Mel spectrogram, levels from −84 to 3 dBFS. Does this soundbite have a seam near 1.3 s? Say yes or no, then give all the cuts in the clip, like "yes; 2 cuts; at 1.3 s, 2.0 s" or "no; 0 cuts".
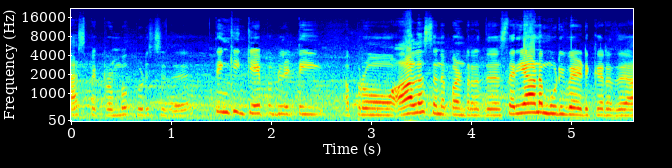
yes; 1 cut; at 1.3 s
